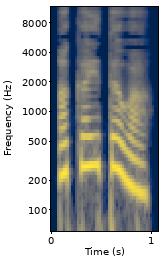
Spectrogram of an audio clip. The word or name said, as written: ಅಕೈತವ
